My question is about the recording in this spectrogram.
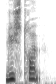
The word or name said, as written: lysstrøm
